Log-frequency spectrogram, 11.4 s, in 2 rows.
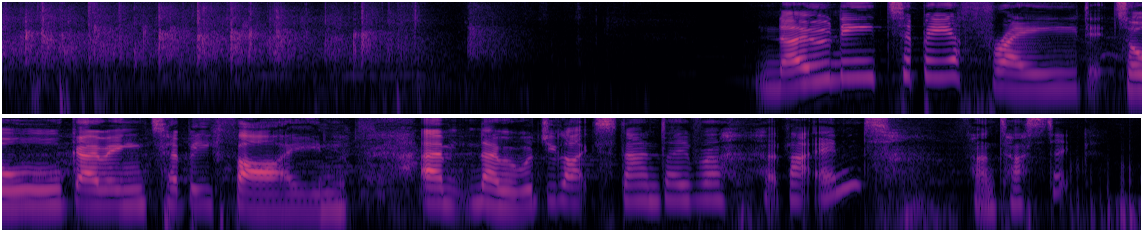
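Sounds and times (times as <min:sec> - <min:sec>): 
crowd clapping: 0:00.0 - 0:02.7
speech: 0:03.8 - 0:11.2
laughter: 0:05.3 - 0:08.4.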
